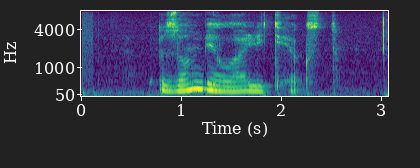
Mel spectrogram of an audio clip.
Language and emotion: Russian, neutral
